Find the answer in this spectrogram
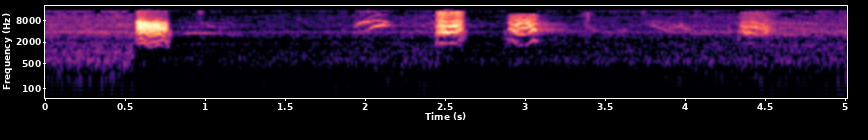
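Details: Female double-collared seedeater calling to excite a male, giving three loud, brief, high chirps, two close together near the end, with faint thin whistled notes softly in the background.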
